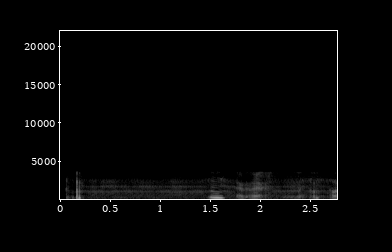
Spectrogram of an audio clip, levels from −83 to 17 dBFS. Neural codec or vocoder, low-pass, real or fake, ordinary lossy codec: autoencoder, 44.1 kHz, a latent of 192 numbers a frame, MeloTTS; 3.6 kHz; fake; none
